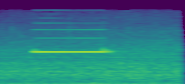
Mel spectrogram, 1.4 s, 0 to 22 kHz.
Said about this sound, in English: I'm going to put it in the oven and set the timer for, let's do 20 more minutes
